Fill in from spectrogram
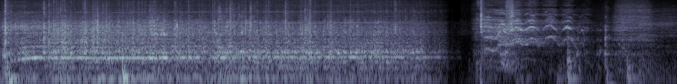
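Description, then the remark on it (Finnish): A hand electric mixer grinds loudly through ice cubes while making a drink with ice, its motor whining and rattling steadily for about four seconds, then cutting out briefly before sputtering and clattering in uneven bursts. “Käsi sähkövatkaimella on hieman vaikeuksia näiden jääpalojen jääpalojen kanssa.”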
